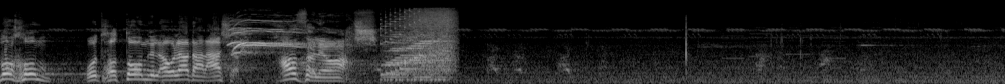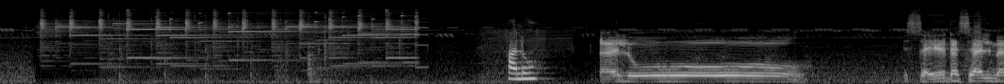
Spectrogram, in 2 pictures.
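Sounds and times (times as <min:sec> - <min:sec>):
phone ringtone melody: 0:10.4 - 0:14.4.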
